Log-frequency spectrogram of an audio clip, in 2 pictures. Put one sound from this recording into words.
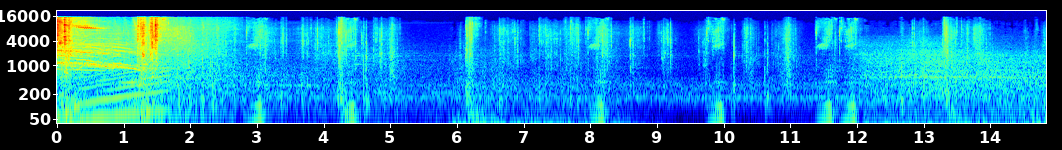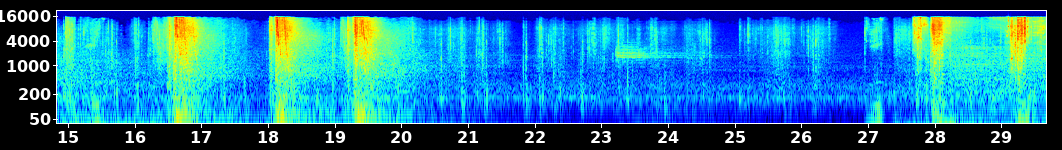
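Heavy footsteps thud on a metal floor.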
